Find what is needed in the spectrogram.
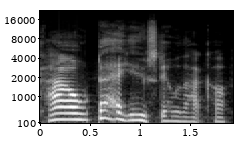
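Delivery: high, loud, very drawn-out mock outrage; outraged scolding. Reader imitating a later scolding, hammed-up outrage. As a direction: stretch it into a theatrical telling-off. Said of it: "I tried to say that like".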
